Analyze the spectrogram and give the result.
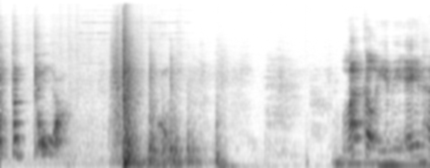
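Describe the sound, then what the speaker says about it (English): A door slams shut with a single loud, close thud amid excited voices in a comic sci-fi audio drama. Talking continues before and after the slam. "Shut the door."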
